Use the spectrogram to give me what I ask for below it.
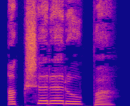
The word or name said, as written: ಅಕ್ಷರರೂಪ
